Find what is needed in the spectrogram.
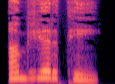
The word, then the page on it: ಅಭ್ಯರ್ಥಿ: abhyarthi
